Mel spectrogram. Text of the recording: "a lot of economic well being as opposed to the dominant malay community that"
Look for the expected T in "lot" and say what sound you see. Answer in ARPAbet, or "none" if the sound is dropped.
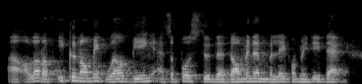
T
